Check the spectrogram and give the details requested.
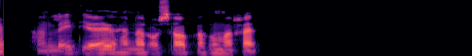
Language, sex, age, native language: Icelandic, male, 40-49, Icelandic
